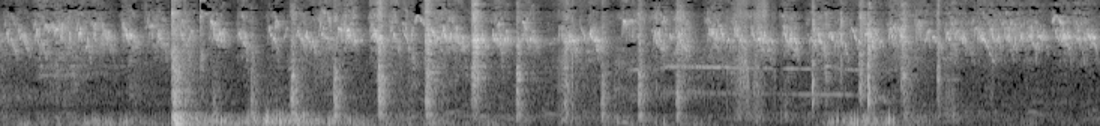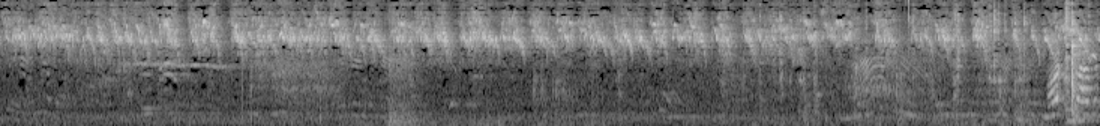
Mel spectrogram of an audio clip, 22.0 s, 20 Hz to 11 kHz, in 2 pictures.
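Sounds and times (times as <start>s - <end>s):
small birds chirping in chorus: 0.0s - 22.0s.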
